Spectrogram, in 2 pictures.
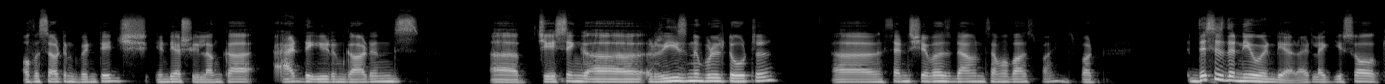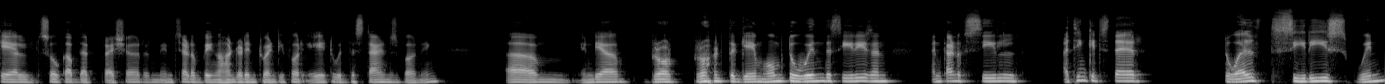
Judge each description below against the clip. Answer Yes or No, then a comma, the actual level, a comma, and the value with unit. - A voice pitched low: Yes, low, 125 Hz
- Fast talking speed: No, average, 155 wpm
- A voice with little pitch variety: No, average, 4.2 semitones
